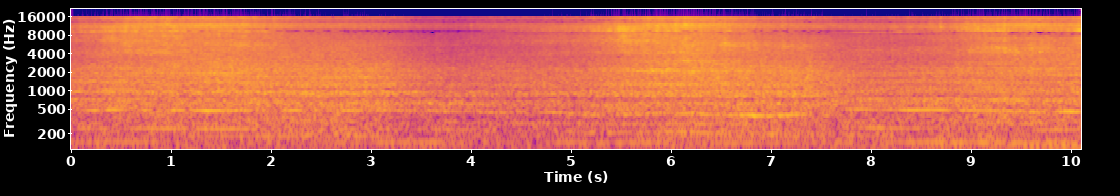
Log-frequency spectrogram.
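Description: The triple-turbo Hino 7.7-litre inline-six diesel of a custom tracked rice harvester running steadily under way as the machine drives across the field. The engine's drone carries a steady whine, dips slightly a few seconds in and then swells again.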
